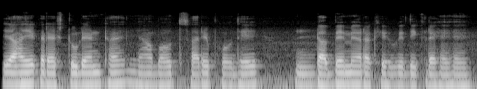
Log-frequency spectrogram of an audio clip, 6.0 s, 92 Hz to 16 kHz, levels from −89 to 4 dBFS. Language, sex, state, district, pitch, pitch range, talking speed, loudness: Hindi, male, Jharkhand, Ranchi, 115 Hz, 110-120 Hz, 150 wpm, -18 LUFS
